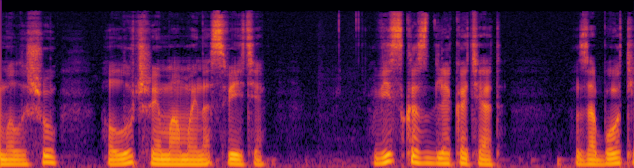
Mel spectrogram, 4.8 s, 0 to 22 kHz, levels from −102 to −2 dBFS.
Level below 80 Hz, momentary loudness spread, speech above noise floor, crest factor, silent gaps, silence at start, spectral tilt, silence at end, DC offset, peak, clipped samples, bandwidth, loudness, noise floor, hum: -56 dBFS; 9 LU; 33 dB; 16 dB; none; 0 s; -5 dB/octave; 0 s; under 0.1%; -10 dBFS; under 0.1%; 17 kHz; -25 LUFS; -57 dBFS; none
